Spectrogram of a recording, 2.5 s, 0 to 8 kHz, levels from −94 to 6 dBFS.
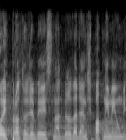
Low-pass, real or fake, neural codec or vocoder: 7.2 kHz; fake; vocoder, 44.1 kHz, 128 mel bands, Pupu-Vocoder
